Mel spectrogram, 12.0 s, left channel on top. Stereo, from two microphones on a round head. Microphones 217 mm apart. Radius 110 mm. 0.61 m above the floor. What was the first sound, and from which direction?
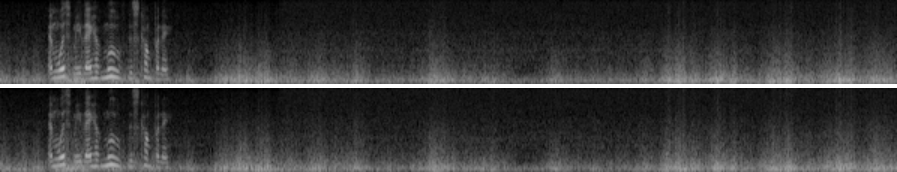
A woman speaking, 15° left (ahead or behind).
